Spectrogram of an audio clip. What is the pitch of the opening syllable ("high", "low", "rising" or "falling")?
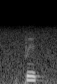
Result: low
